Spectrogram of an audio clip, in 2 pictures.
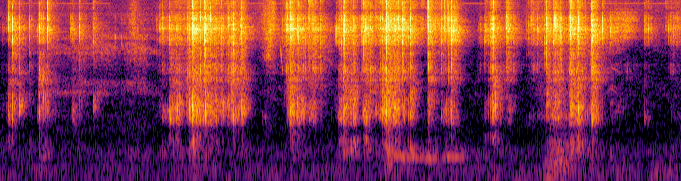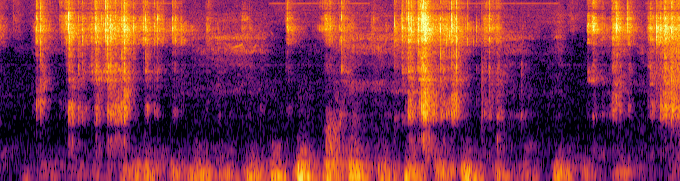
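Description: Crinkling of a crunchy-snack bag being handled, then from about halfway through irregular crunching, typical of Cheetos being chewed.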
